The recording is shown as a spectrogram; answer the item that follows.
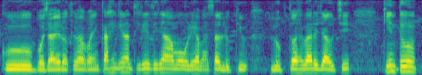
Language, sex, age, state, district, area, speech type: Odia, male, 18-30, Odisha, Subarnapur, urban, spontaneous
